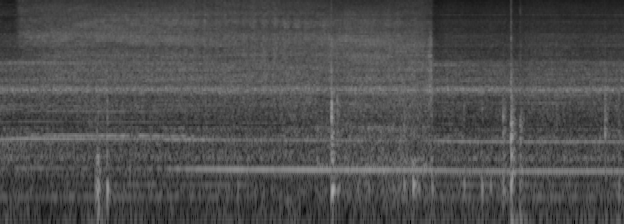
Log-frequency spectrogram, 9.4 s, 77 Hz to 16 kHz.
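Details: Panasonic MC-UG304 2000 W upright vacuum cleaner, completely clogged: a constant high, strained motor whine with choked, thin airflow and little change in tone, the airway blocked; a washing machine runs in the background.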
